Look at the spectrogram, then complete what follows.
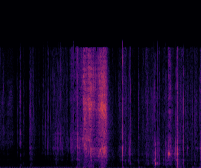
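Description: Bubble wrap being slit with a knife and torn open by hand: a loud rip about one and a half seconds in, then scattered crackles and crinkles of the plastic.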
